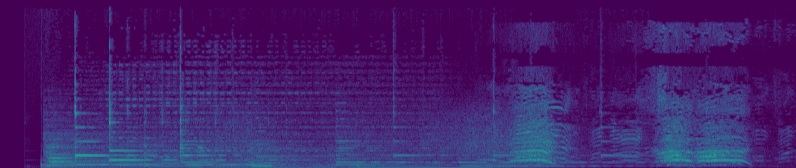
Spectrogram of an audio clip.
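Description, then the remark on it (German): A protest crowd in Shanghai chants slogans in unison, "Down with the Communist Party, down with Xi Jinping", loud and rhythmic, with a sustained roar of many voices and rising, shouted bursts toward the end. The protests were sparked by a deadly high-rise fire in Urumqi. “Nieder mit der kommunistischen Partei. Nieder mit Xi Jinping, rufen die Protestierenden hier in Shanghai.”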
